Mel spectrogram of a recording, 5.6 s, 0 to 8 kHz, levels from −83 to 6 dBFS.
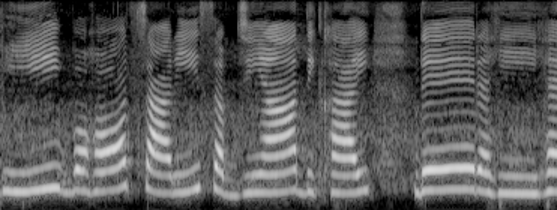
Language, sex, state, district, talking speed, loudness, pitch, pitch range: Hindi, female, Madhya Pradesh, Dhar, 85 wpm, -15 LUFS, 275 Hz, 255-290 Hz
